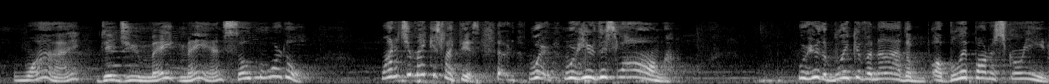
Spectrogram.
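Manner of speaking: high, pleading lament asking why man is mortal; pleading question to God. Acted. Preacher voicing the psalmist asking God, high pleading lament. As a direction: cry out to God from the heights. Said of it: "a question is asked".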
